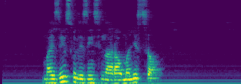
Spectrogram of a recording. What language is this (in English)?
Portuguese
